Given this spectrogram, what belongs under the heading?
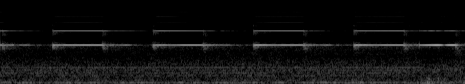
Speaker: And as you can hear, my alarm now won't shut up. Put the engineer code in and it just started going apeshit.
